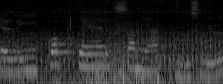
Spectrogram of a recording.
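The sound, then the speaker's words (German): A voice imitates a helicopter, making a steady, wavering whirring hum with a low rumble underneath, fairly loud, lasting a couple of seconds. “Bin ein Hubschrauber.”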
